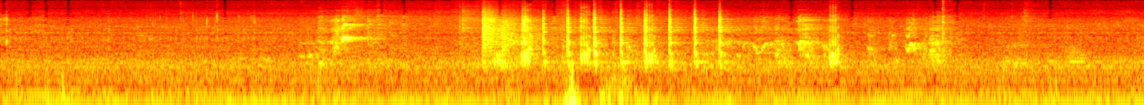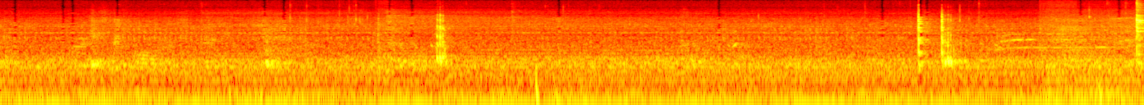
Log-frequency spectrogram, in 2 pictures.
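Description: Orange-winged amazon parrot eating apple oatmeal: a quick run of sharp beak clicks and taps about three seconds in, then a few single clicks, over a steady low hum.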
